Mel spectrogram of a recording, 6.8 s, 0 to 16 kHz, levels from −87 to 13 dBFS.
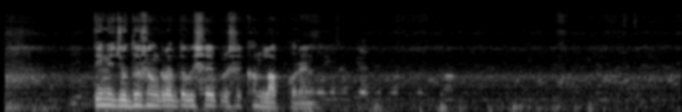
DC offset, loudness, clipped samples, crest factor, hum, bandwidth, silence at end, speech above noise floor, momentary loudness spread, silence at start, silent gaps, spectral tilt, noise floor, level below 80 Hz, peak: under 0.1%; -27 LUFS; under 0.1%; 20 dB; none; 11.5 kHz; 1.65 s; 32 dB; 22 LU; 0.05 s; none; -5 dB/octave; -59 dBFS; -60 dBFS; -10 dBFS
